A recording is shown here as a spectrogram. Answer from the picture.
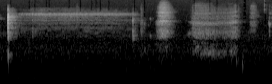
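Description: Faint mouth-to-lung vape draw: a click, about two seconds of soft airflow hiss with a thin high whistle through the mouth-to-lung atomizer, a second click, then breathy puffs as the vapour is blown out.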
